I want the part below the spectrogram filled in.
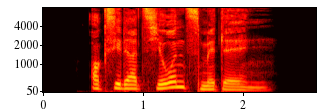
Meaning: dative plural of Oxidationsmittel
- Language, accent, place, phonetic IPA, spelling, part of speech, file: German, Germany, Berlin, [ɔksidaˈt͡si̯oːnsˌmɪtl̩n], Oxidationsmitteln, noun, De-Oxidationsmitteln.ogg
